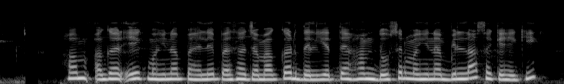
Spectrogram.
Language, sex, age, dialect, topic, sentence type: Magahi, female, 41-45, Northeastern/Surjapuri, banking, question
